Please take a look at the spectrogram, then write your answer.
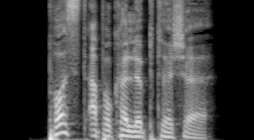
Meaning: inflection of postapokalyptisch: 1. strong/mixed nominative/accusative feminine singular 2. strong nominative/accusative plural 3. weak nominative all-gender singular
- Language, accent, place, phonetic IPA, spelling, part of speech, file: German, Germany, Berlin, [ˈpɔstʔapokaˌlʏptɪʃə], postapokalyptische, adjective, De-postapokalyptische.ogg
